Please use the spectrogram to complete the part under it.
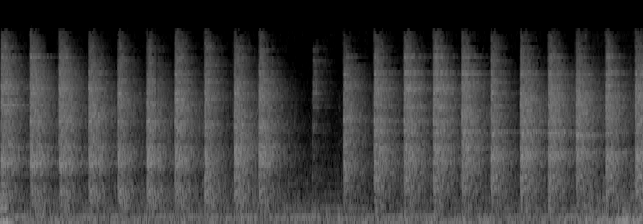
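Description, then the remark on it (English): Steady, rhythmic hammer blows ring out in a forge in the heart of London, about two or three sharp metallic strikes per second, with a brief pause midway and a low hum underneath. No one speaks. “Do you find it unusual now, Michael, having grown up in a little townland in County Clare and worked in a forge, to find yourself now here, years later, walking in a forge in the heart of London?”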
